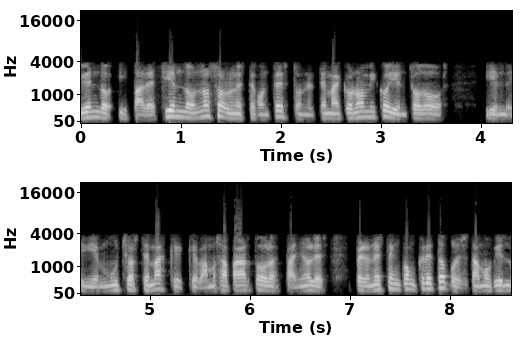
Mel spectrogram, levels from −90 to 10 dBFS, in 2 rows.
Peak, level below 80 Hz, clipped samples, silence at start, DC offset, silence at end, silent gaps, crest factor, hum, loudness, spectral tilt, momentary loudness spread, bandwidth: 0 dBFS; -60 dBFS; under 0.1%; 0 s; under 0.1%; 0 s; 2.08-2.12 s, 3.96-4.03 s; 16 dB; none; -15 LUFS; -8.5 dB/octave; 7 LU; 7.4 kHz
